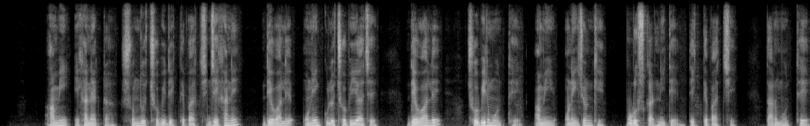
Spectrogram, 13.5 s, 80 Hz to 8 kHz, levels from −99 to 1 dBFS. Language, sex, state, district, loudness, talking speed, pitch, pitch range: Bengali, male, West Bengal, Malda, -26 LUFS, 105 wpm, 130 Hz, 125-145 Hz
